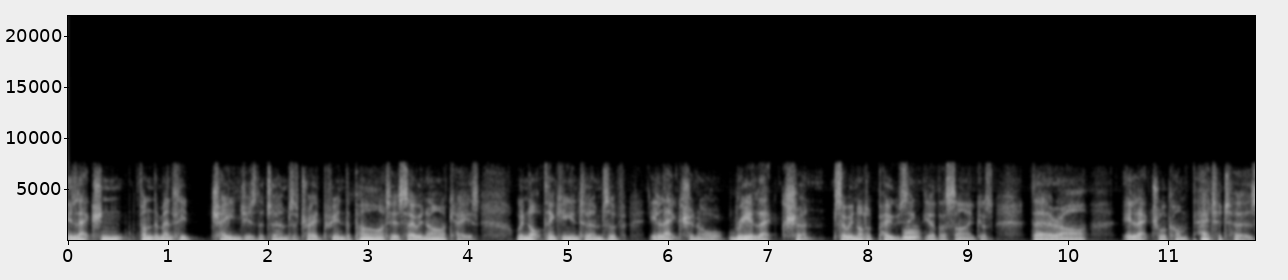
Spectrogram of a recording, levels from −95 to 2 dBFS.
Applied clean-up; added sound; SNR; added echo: neural mask model DeepFilterNet 3.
